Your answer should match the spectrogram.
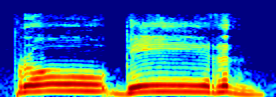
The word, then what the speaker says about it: proberen: Ini ada kata suku katanya 3. Ini satu kata terdiri dari 3 suku kata. Dia tidak ditutup oleh huruf mati, maka dibacanya 2 o. Pro 2 b ren. Sedangkan ren itu tidak mendapat tekanan ya. Jadi proberen. Ulang Pak, proberen.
